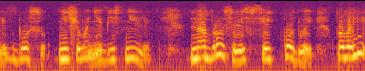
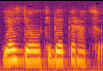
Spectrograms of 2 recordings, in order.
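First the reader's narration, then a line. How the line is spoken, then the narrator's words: Calm. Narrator (Russian): также спокойно сказал бобер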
